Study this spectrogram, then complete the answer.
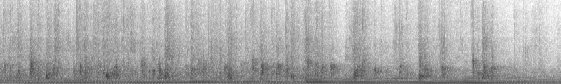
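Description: A church congregation claps in a dense, steady patter of applause, close and lively, over a sustained musical backing at a worship service.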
